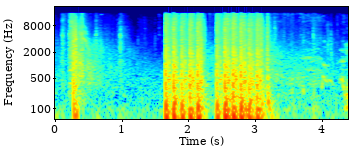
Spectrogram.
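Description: Automatic gunfire from a shooter in the video game Arena Breakout Infinite, fired at scavs: a short burst early, then two loud rapid strings of shots close up, each about a second long, trailing into faint game ambience.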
